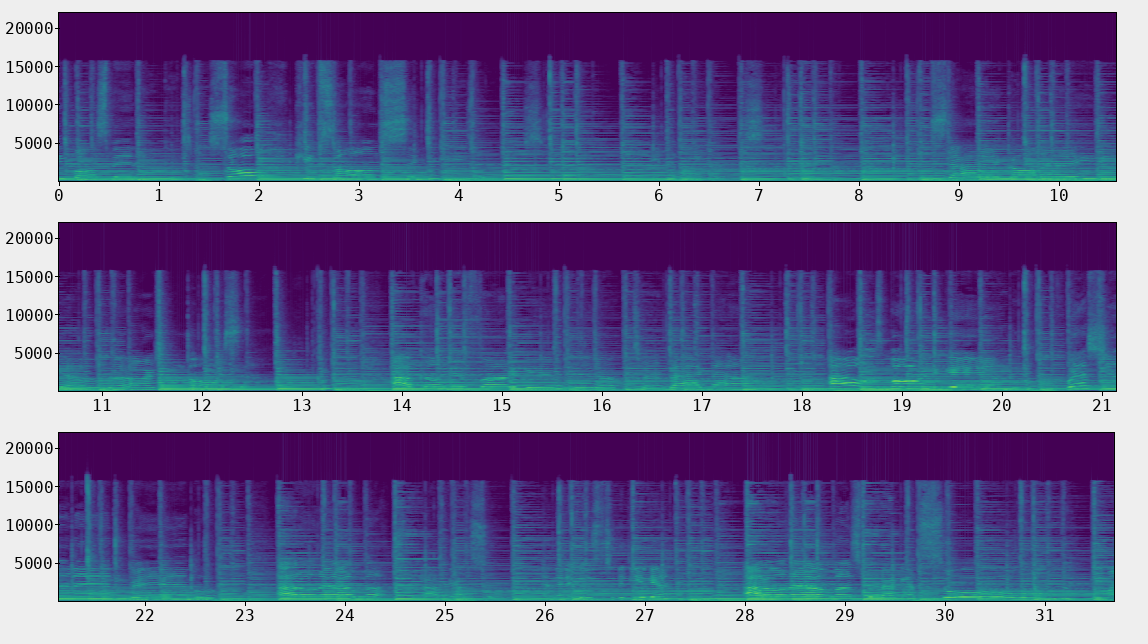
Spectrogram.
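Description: A woman singing a folk-pop verse while strumming an acoustic guitar, cycling through the chords A, F-sharp minor, D and E.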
